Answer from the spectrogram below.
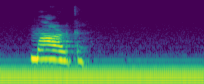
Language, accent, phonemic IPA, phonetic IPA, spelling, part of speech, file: Armenian, Eastern Armenian, /mɑɾɡ/, [mɑɾɡ], մարգ, noun, Hy-մարգ.ogg
- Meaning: 1. meadow, field 2. plot, bed (in a garden)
